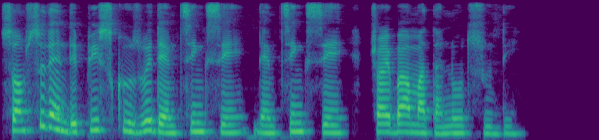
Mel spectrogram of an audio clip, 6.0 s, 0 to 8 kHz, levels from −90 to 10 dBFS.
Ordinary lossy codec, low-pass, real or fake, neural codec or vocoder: none; 7.2 kHz; real; none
